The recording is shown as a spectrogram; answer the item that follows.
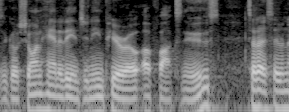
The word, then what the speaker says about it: Pirro: With Trump just a few hours ago, Sean Hannity and Jeanine Pirro of Fox News.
